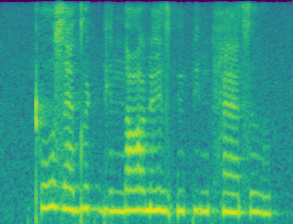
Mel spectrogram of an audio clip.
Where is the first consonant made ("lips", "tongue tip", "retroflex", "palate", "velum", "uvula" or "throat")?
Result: retroflex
